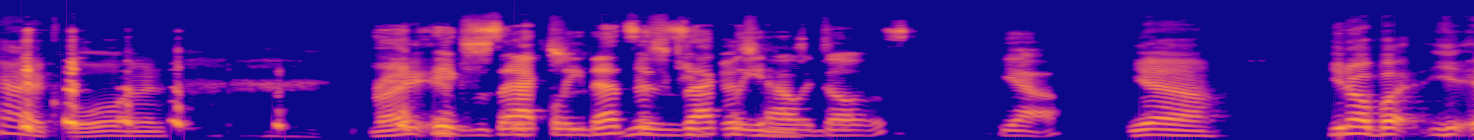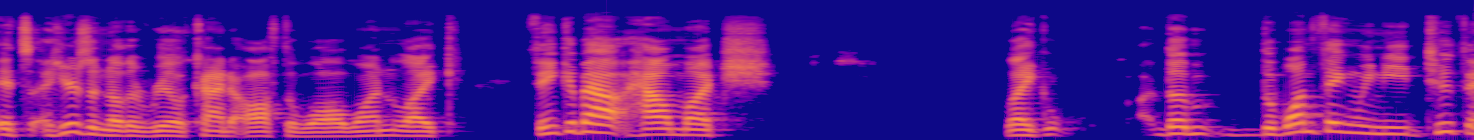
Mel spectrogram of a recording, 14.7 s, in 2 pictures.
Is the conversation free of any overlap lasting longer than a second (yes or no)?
no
